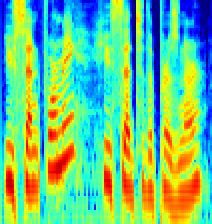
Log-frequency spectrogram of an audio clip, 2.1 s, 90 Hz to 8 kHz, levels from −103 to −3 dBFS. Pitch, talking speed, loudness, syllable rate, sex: 210 Hz, 255 wpm, -19 LUFS, 5.7 syllables/s, female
